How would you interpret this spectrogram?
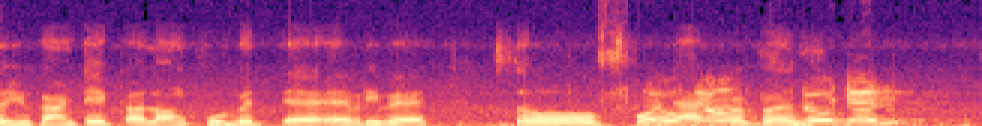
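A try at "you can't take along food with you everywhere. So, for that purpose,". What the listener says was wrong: Slow down. Your rate of speech is very high, and you are not pausing when it is required. So definitely pause and remember the intonation pattern. Like you have to follow the intonation pattern. That is when you need to, your pitch should go high, when it should go down, and your voice modulation is also equally important.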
